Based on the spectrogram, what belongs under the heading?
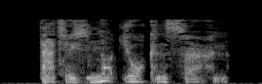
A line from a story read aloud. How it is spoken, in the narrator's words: her father's voice hisses, closer to her ear than she would like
